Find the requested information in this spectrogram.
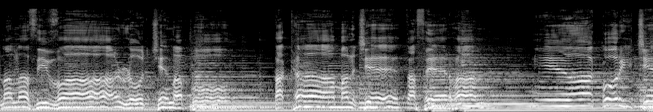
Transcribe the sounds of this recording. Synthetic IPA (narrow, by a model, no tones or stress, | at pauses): nanaθivaɾot͡ʃenapo | d̪akamant͡ʃet̪aθɛɾa | niakoɾit͡ʃe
